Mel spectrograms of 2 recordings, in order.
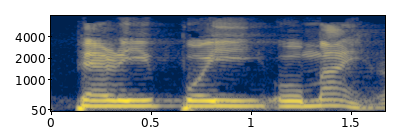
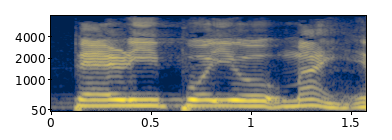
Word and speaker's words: peripoieomai: I think it's P-E-R-I. P-E-R-I-P-O-I-E-O-M-A-I. Try and pronounce it for me. P-E-R-I-P-O-I-E-O-M-A-I. Peripoiomai, right? You didn't write it. Peripoiomai.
